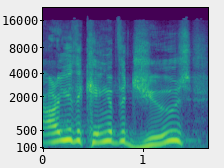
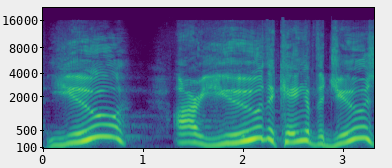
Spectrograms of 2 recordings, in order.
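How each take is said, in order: First: It is asked as a plain question. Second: It is asked in a mocking, incredulous tone.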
